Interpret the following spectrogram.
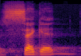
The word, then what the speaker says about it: Szeged: - So you went to University of Szeged, did I pronounce that right?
